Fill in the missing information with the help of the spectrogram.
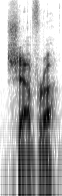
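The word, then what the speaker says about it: chèvre: I will not attempt to Frenchly pronounce it. Which cheese? Chev. Oh, chevra. I'm going to pronounce every single one of the letters in defiance of the French.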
